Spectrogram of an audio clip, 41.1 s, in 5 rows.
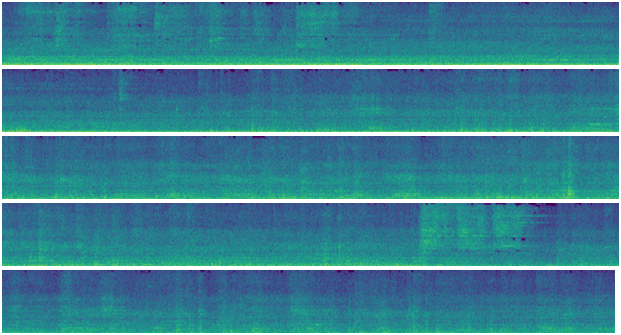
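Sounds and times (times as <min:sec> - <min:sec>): diesel locomotive engine rumbling: 0:00.0 - 0:41.0
wheels clicking over rail joints: 0:09.7 - 0:41.0.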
